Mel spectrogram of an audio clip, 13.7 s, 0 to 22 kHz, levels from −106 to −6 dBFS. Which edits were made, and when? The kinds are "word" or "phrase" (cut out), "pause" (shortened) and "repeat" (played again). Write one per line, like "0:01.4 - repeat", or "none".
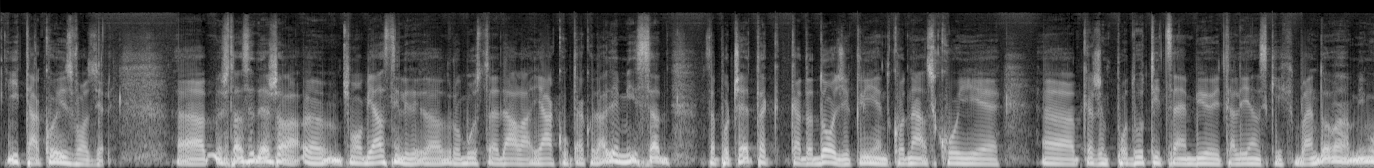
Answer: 0:03.4 - word
0:05.7 - word
0:10.8 - word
